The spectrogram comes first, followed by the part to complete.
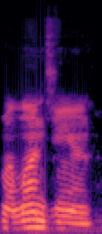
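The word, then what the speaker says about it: Melungeon: It's pronounced Melangian.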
